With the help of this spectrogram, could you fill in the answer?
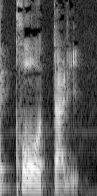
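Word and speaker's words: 神足: 神の足と書いて小谷と読みます、まあ、難読の一つですよね。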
